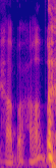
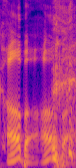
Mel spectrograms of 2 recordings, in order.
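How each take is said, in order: First: It is said nervously and half-heartedly. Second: It is said like an exaggerated cartoon.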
